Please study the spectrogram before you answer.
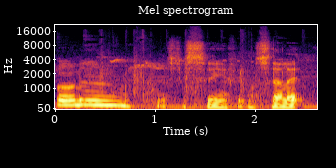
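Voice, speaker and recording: Clear truck and engine noise from the game sits behind this British host's commentary, along with faint music. His medium-pitched voice is level, slightly mellow and a bit fast as he reasons aloud and fixes his own mistakes.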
